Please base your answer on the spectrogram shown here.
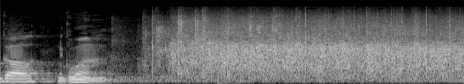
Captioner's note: applause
